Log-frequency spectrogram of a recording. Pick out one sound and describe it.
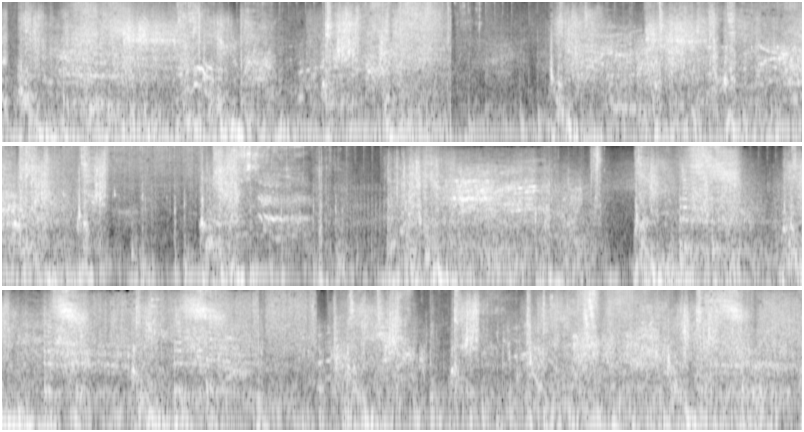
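Electric zaps crackle and spark.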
